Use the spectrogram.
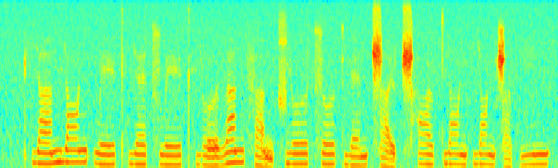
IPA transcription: pʰ j ä˧˥ m j ɑ˥ ŋ p w e˧˥ ɪ̯ t̪ʰ j ɛ˧˥ t͡s w e˧˥ ɪ̯ t̪ʰ j o̰˨˩ ʊ̯ l a˥ n f a̰˨˩ n t͡ɕ j o˥ ʊ̯ t͡s o˥ ʊ̯ t̪ ɥ ɛ˧˥ n ʈ͡ʂ a̰˨˩ ɪ̯ ʈ͡ʂʰ ɑ˥˧ ʊ̯ t̪ j ɑ˥˧ ŋ p j ɑ˥˩ ŋ ʂ ɑ˩ ʊ̯ p i˥ n

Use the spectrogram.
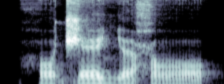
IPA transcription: h ɔ d͡ʒ ɛ ʎ ɜ ħ ɔ

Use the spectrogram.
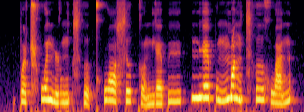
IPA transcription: p ɤ˧˥ ʈ͡ʂʰ w ə˥˩ n ɻ ʊ˧˥ ŋ t͡sʰ ɹ̩˨˩ kʰ w ɔ˥˩ s ɹ̩˥ k ɤ̰˨˩ n̪ j ɛ˧˥ p y˥ | n̪ ɥ ɛ˥ p ʊ˧˥ ŋ m ɑ˥˩ ŋ t͡sʰ ɹ̩˥ x w a˧˥ n

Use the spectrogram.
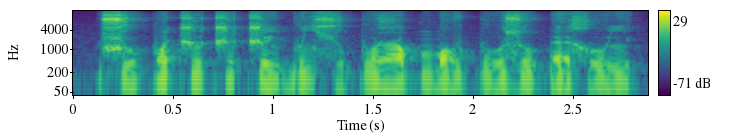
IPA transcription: ɕ u p ɔ t͡ʃ u t͡ʃ ʏ t͡ʃ ʏ lʲ b u lʲ ç u p u ʕ ɔ p m ɔ v p u z u ʔ ɛ x u lʲ

